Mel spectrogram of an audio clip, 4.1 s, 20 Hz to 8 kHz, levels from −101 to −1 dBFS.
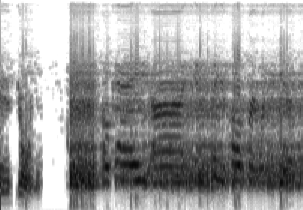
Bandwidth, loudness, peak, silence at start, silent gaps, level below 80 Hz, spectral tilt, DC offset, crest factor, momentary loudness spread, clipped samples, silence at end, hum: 7 kHz; -12 LUFS; 0 dBFS; 0 s; none; -62 dBFS; -6 dB/octave; under 0.1%; 10 dB; 5 LU; under 0.1%; 0 s; none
